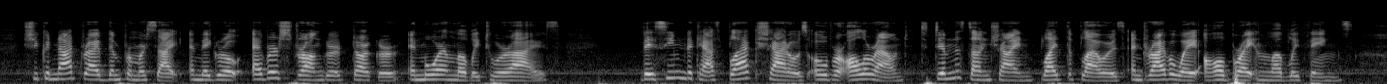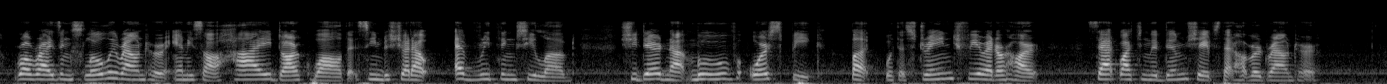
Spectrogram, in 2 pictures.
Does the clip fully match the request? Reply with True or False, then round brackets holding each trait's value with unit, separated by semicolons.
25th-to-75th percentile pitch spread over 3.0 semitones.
True (3.4 semitones)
